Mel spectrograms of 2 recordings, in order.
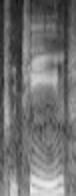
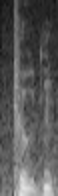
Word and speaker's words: poutine: It's pronounced poutine. I don't know how to pronounce it. I just call it Putin, whatever.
